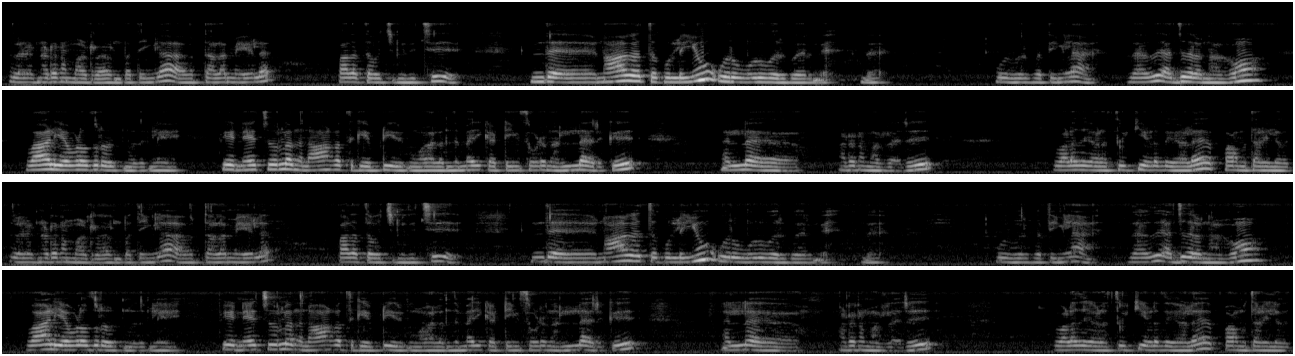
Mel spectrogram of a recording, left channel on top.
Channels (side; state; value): right; quieter; 4.9 dB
